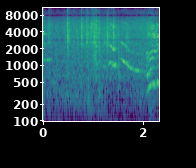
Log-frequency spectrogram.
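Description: A toddler's high-pitched whining squeal, its pitch gliding down in the second half, with a few light clicks.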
